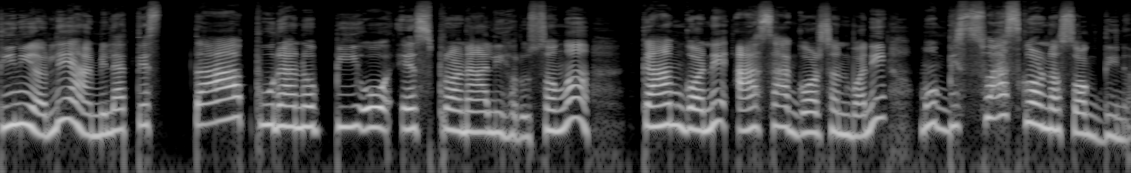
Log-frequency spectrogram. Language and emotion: Nepali, disgusted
